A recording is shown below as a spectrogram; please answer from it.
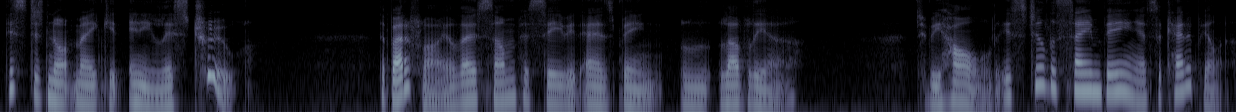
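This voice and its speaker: A woman reading a spiritual text slowly and meditatively, adding her own comments and dropping into soft whispers to stress a point. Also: low-pitched, expressive, vocal fry, dry recording.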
